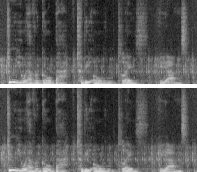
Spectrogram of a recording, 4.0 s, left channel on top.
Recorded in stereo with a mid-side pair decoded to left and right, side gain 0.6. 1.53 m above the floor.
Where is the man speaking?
5° left, 0.9 m.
